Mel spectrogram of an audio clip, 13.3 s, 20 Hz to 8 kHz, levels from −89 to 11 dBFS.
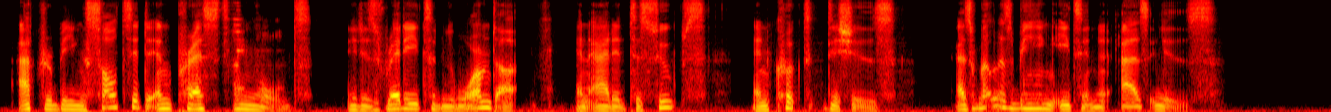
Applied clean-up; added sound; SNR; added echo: neural diffusion model UNIVERSE++.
